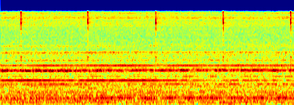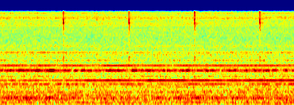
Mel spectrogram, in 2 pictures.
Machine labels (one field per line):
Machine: valve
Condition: abnormal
